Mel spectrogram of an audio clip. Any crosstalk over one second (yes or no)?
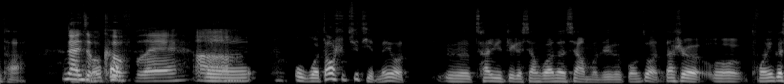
no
